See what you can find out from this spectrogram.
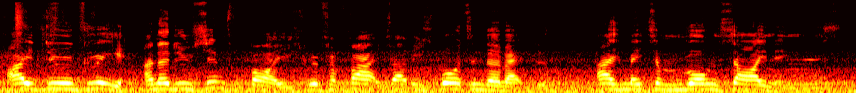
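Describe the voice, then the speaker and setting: A moderate pace against noticeable background noise. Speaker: football fan vlogger. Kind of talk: casual vlog commentary. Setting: outdoors, walking. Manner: stuttering, halting.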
